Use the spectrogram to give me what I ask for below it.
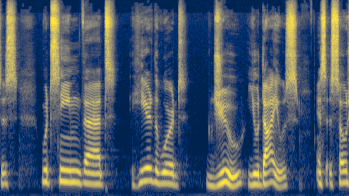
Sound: speaks in Latin

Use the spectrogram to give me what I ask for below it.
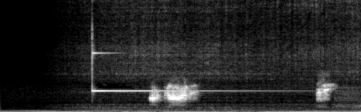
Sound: text message beep

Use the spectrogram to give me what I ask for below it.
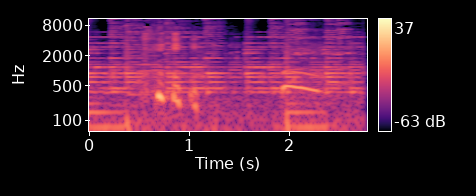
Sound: laughs

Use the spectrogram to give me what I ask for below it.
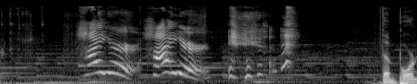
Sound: giggles

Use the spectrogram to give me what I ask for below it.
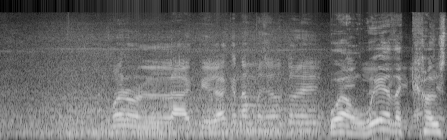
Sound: speaking Spanish

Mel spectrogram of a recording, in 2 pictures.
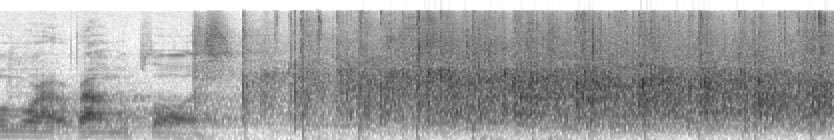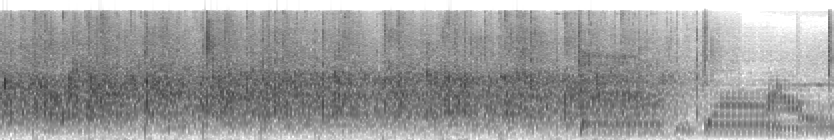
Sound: applause

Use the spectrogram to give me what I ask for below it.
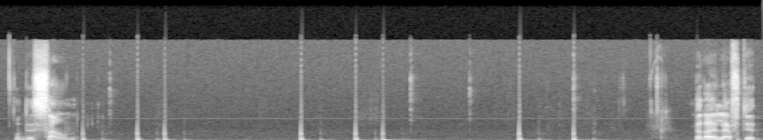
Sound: muffled kick sound

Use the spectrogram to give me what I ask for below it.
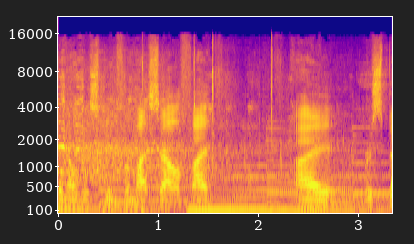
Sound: congregation laughing

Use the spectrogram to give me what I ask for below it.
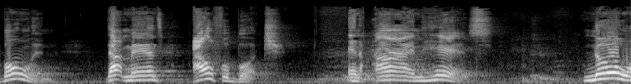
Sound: audience laughter

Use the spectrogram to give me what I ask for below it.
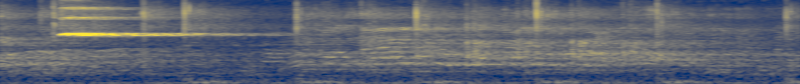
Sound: referee whistling

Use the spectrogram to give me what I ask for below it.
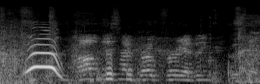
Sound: cheering

